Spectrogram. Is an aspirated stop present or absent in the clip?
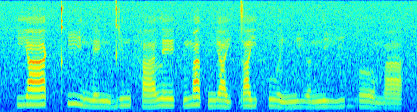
present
